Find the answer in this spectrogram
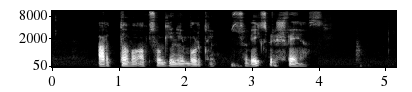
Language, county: Lithuanian, Kaunas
